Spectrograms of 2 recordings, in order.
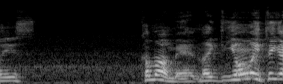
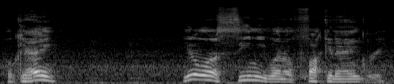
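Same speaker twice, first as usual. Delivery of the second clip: ordinary delivery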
